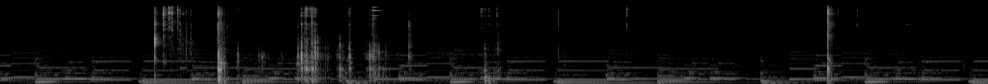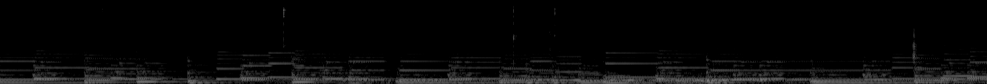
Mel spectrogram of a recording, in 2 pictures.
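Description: Background music, a plucked-string tune over a bass line, with sharp metallic clicks of a metal gaming miniature being trimmed with side cutters and a hobby knife. The clicks come in a cluster between about one and a half and four seconds in, with one loud click near the middle.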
